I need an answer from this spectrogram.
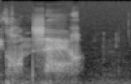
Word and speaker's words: Granger: Je disais pas Granger, je disais Granger. Parce que mon nom de famille se termine par ER et ça se prononce R.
